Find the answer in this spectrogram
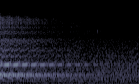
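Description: A woman's voice drawing out the last word of a recited line, a held tone that fades away over about a second into near silence.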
